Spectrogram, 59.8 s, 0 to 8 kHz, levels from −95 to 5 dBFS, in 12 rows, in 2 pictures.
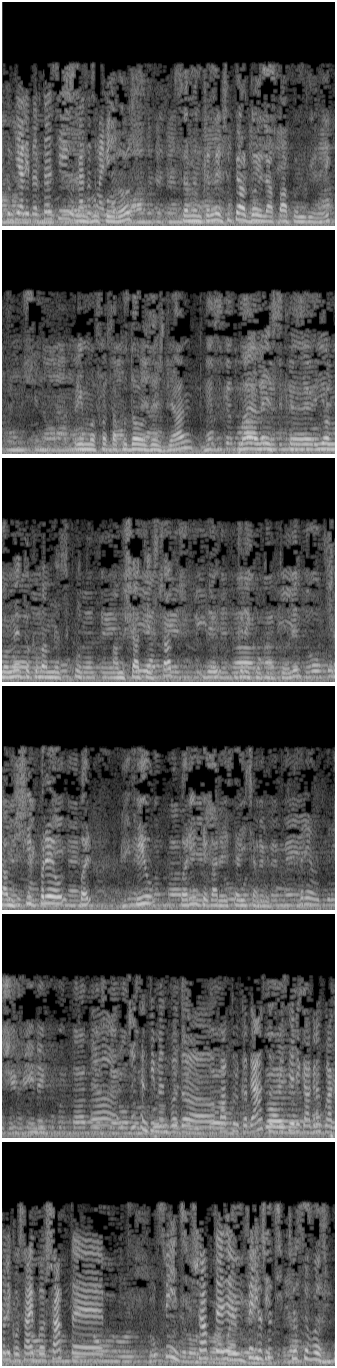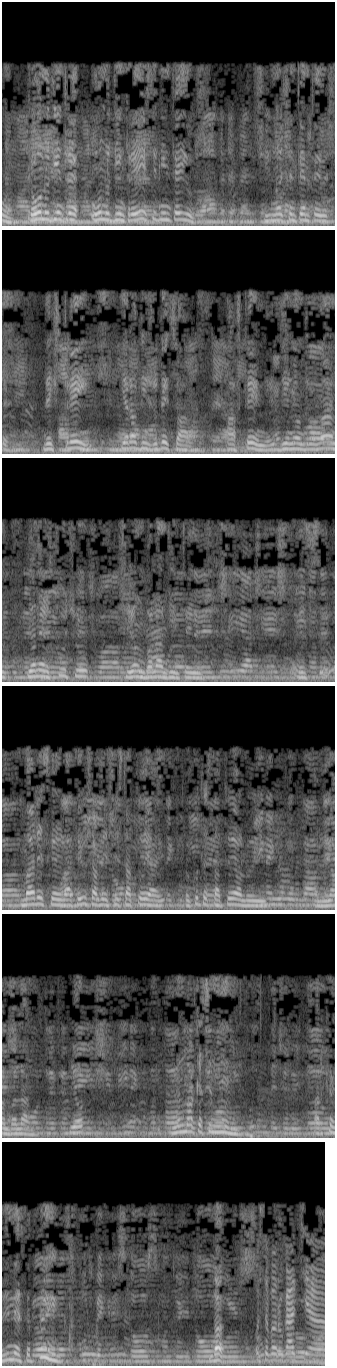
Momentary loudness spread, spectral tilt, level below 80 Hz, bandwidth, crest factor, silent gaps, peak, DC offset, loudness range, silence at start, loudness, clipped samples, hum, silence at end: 10 LU; -7 dB/octave; -46 dBFS; 6.2 kHz; 20 dB; none; -4 dBFS; under 0.1%; 5 LU; 0 s; -24 LUFS; under 0.1%; none; 0 s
